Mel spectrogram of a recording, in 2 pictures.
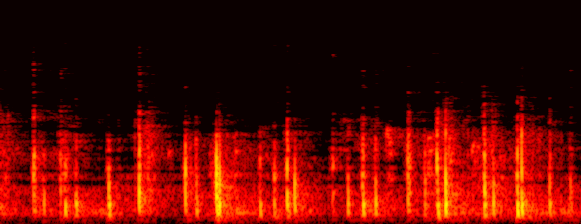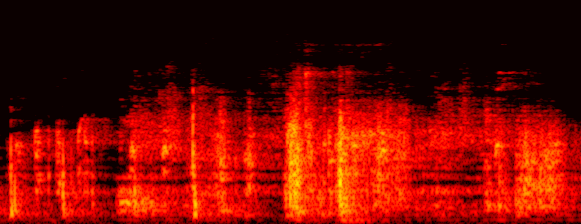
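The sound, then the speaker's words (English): Horse hooves clip-clop in a quick, uneven run of sharp knocks, giving way to a busier scuffling stretch of hoofbeats and movement near the end. No one speaks. “Your horse has scared it away.”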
